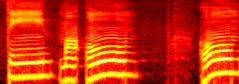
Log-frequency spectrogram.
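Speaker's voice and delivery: ओम drawn out very slowly, three beats; pluta om. Shown as a demonstration. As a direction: chant ओम long and ringing. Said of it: "ऐसे लिखा हुआ".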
